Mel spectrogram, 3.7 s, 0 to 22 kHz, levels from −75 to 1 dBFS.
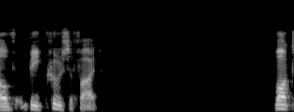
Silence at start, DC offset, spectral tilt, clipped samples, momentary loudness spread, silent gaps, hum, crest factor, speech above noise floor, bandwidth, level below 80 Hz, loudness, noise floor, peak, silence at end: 0 s; under 0.1%; -4.5 dB/octave; under 0.1%; 6 LU; none; none; 24 dB; 66 dB; 8 kHz; -66 dBFS; -23 LUFS; -86 dBFS; 0 dBFS; 0 s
